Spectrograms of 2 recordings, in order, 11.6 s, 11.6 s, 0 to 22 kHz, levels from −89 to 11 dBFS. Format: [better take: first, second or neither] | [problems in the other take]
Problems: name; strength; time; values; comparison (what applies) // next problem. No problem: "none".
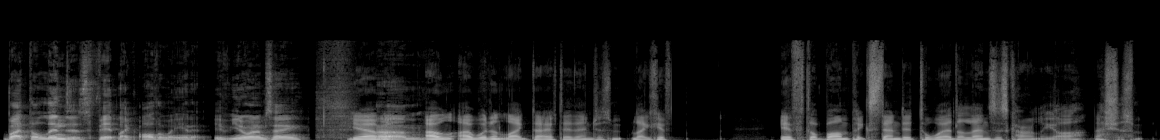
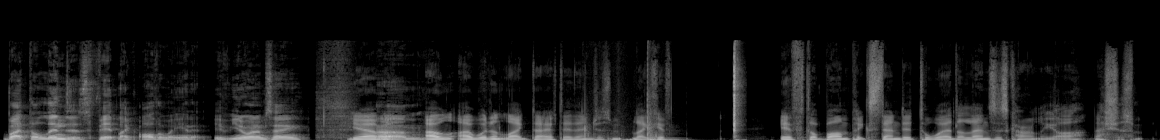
first | footsteps; noticeable; at 6 s; peak 8 dB below the speech // keyboard typing; very faint; at 7.5 s; peak 1 dB above the speech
